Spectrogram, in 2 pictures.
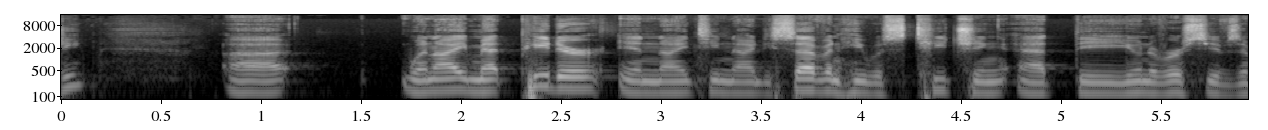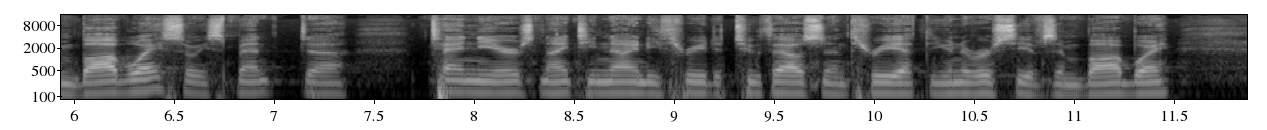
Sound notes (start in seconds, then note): none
